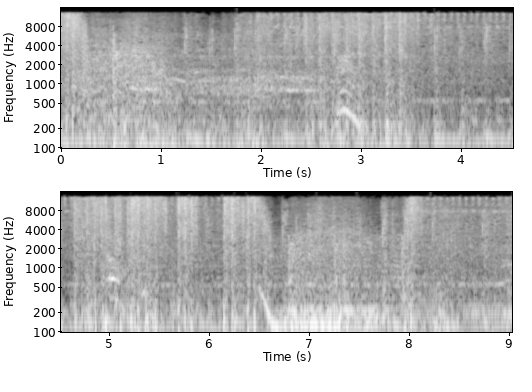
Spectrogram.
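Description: Heavy sustained gunfire and explosions in the video game Death Stranding Director's Cut, a dense continuous barrage of shots and booms filling the whole stretch, loud and close, with a voice shouting commands over the battle.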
